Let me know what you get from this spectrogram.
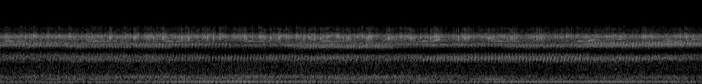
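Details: Chorus of tree frogs on a night in a swamp in the North Carolina backwoods. Many callers blend into a steady high-pitched drone over a faint, low, continuous rumble.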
